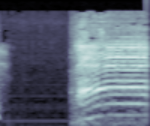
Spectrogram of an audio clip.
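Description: A goat gives a loud, sustained bleat, a rich harmonic cry lasting most of a second, after a brief faint sound and a short quiet gap.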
